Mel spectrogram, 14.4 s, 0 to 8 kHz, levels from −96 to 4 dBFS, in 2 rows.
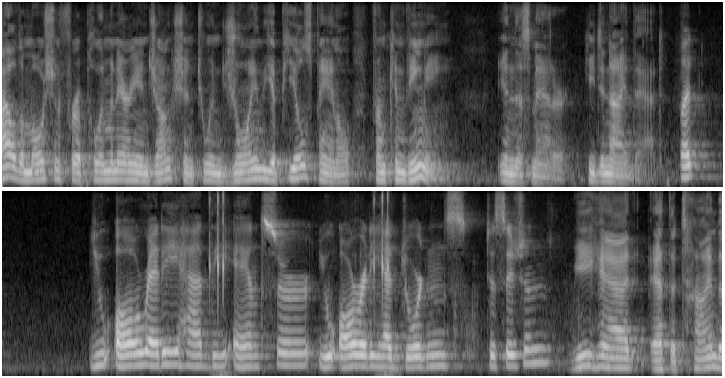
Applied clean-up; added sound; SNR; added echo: none; Finger snapping; 15 dB; none.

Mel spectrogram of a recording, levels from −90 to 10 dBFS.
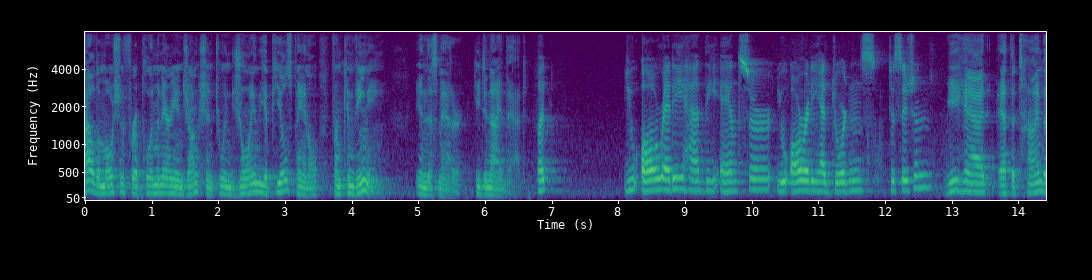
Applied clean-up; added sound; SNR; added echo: none; none; none; none.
